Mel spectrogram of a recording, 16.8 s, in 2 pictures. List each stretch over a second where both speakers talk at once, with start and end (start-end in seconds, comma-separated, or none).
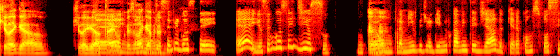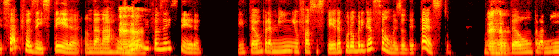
1.4-2.6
